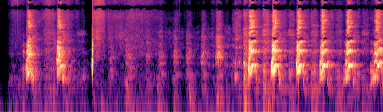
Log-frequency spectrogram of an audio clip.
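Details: Golden Retriever Hana, an eager eater, during an indoor treat time. A few high yelping barks come first, then a run of sharp, harmonic barks repeated about twice a second.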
